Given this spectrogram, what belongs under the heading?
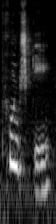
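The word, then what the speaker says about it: pączki: So it's pronounced punchki.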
